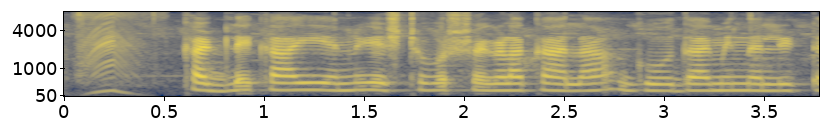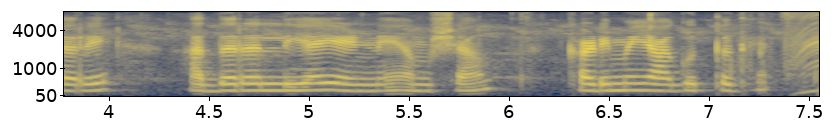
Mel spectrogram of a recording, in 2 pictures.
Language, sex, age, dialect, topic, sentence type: Kannada, female, 18-24, Mysore Kannada, agriculture, question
